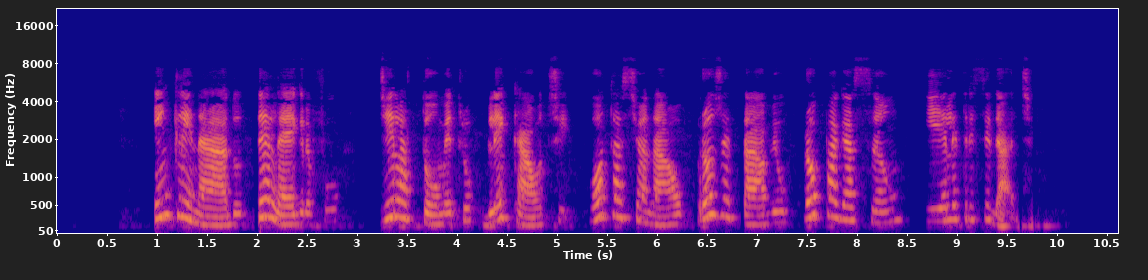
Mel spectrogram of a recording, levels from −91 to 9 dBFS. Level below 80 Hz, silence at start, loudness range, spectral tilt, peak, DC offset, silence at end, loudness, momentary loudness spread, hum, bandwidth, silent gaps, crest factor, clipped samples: -78 dBFS; 0.95 s; 3 LU; -4.5 dB/octave; -8 dBFS; under 0.1%; 0.85 s; -24 LUFS; 13 LU; none; 7.8 kHz; 3.07-3.22 s, 8.61-8.68 s; 20 dB; under 0.1%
